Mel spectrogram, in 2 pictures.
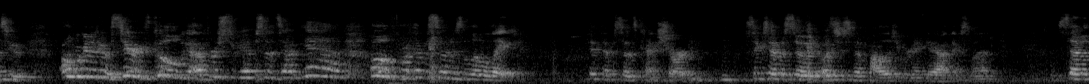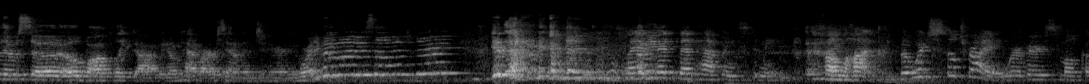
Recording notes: The rest is the panel “Tell Your Story through Audio Drama” that was held at Geek Girl Con, here in Seattle Wa.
